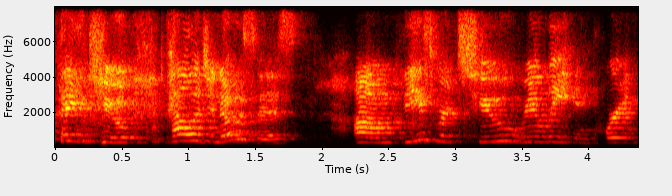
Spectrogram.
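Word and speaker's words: paligenosis: know if you follow Jason Mills's work in paleogenesis. Did I say it right? Palaginosis, thank you. Palaginosis.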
